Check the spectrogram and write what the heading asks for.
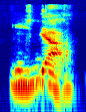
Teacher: আর ইয়া বলার সময় শেষের দিকে অর্থাৎ জিহ্বার শেষ অংশটা কিছুটা তালুর সাথে লেগে থাকে।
